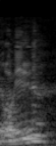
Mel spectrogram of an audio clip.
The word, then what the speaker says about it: Rodin: ça s'écrit Rodin, mais ça veut être comme l'américaine, c'est Rodin.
